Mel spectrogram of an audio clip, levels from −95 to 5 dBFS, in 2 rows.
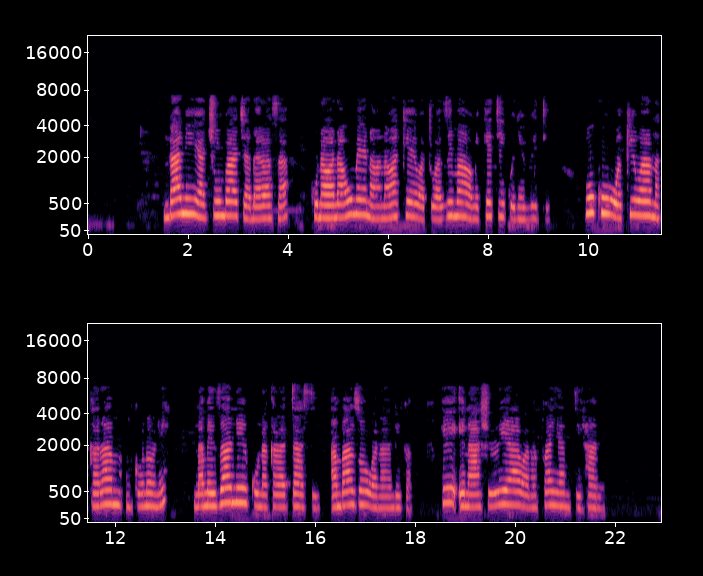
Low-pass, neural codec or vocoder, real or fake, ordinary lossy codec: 7.2 kHz; none; real; MP3, 48 kbps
